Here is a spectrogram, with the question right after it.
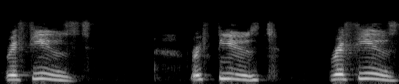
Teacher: Refuse, S, but pronounced like a Z.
